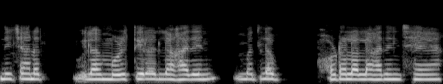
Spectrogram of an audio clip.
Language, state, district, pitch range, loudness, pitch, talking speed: Surjapuri, Bihar, Kishanganj, 230-245 Hz, -16 LUFS, 235 Hz, 110 wpm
